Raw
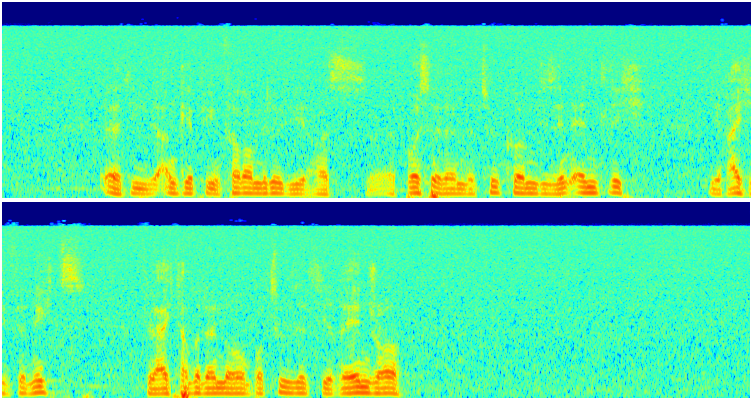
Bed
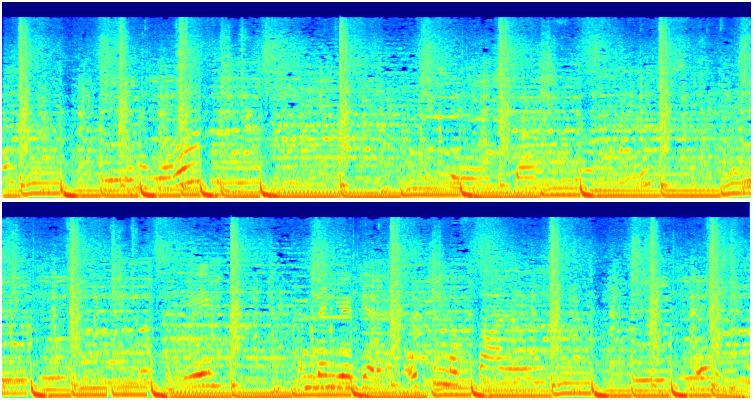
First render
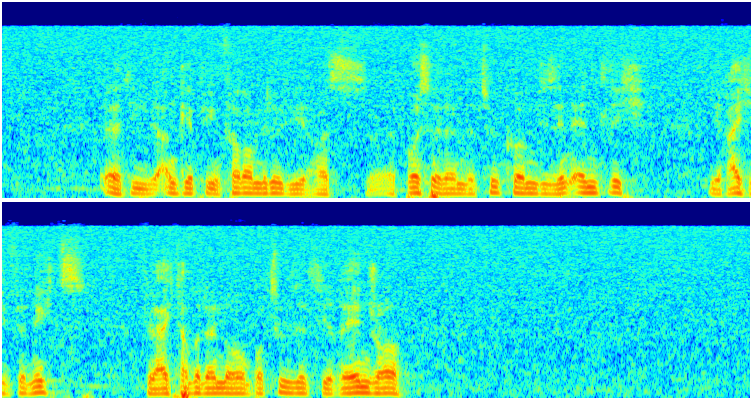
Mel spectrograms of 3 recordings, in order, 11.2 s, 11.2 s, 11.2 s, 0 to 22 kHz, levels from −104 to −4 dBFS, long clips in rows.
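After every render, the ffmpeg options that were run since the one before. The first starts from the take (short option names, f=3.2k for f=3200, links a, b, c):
-af "afftdn=nr=9:nf=-40"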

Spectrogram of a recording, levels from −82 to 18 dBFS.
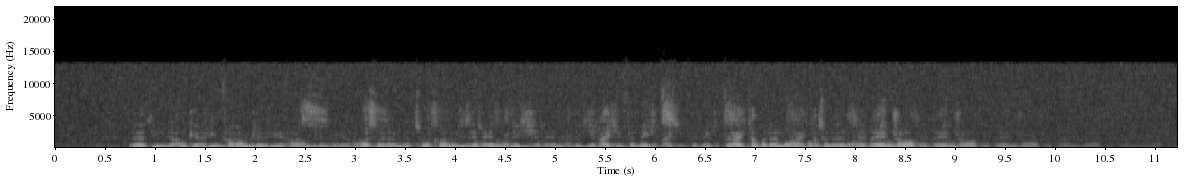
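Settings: -filter_complex "[0:a]asplit=2[a][b];[b]adelay=24,volume=-12dB[c];[a][c]amix=inputs=2:normalize=0,aecho=1:1:622|1244|1866|2488|3110:0.447|0.174|0.0679|0.0265|0.0103"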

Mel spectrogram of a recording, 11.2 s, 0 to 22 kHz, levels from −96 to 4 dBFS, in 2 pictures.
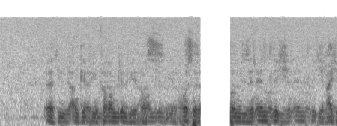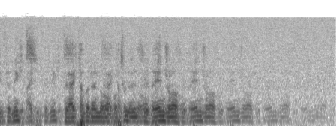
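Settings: -filter_complex "[0:a]asplit=3[a][b][c];[a]atrim=end=3.34,asetpts=PTS-STARTPTS,afade=t=out:st=3.336:d=0.004:c=hsin[d];[b]atrim=start=3.34:end=3.84,asetpts=PTS-STARTPTS,volume=0[e];[c]atrim=start=3.84,asetpts=PTS-STARTPTS,afade=t=in:d=0.004:c=hsin[f];[d][e][f]concat=n=3:v=0:a=1"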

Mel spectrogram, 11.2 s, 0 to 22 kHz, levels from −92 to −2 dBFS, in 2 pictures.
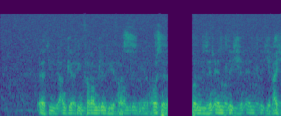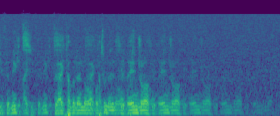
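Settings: -af "volume=-2dB"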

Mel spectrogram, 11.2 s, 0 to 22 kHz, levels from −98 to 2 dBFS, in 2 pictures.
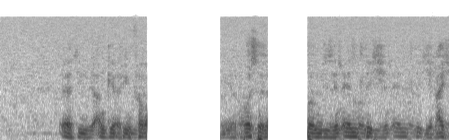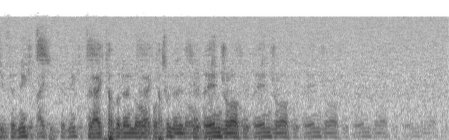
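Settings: -filter_complex "[0:a]asplit=3[a][b][c];[a]atrim=end=1.83,asetpts=PTS-STARTPTS,afade=t=out:st=1.826:d=0.004:c=hsin[d];[b]atrim=start=1.83:end=2.75,asetpts=PTS-STARTPTS,volume=0[e];[c]atrim=start=2.75,asetpts=PTS-STARTPTS,afade=t=in:d=0.004:c=hsin[f];[d][e][f]concat=n=3:v=0:a=1"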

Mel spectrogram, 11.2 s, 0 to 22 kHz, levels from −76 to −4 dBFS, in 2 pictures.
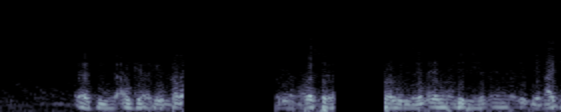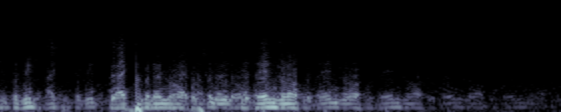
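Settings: -af "flanger=delay=0.5:depth=8.7:regen=24:speed=0.42:shape=sinusoidal,adynamicsmooth=sensitivity=1.5:basefreq=610"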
